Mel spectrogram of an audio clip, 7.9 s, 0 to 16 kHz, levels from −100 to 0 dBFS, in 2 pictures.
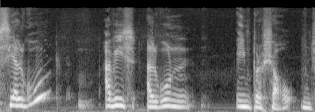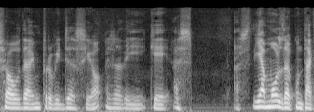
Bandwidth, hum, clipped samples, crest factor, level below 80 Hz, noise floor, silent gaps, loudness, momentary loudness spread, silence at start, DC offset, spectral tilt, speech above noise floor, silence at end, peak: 12.5 kHz; none; under 0.1%; 14 dB; -46 dBFS; -36 dBFS; none; -15 LUFS; 16 LU; 0 s; under 0.1%; -6.5 dB/octave; 23 dB; 0 s; 0 dBFS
